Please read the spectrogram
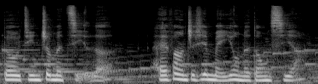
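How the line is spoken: Flat, indifferent. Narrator (Chinese): 阿佩淡淡的说

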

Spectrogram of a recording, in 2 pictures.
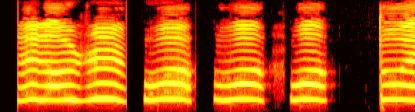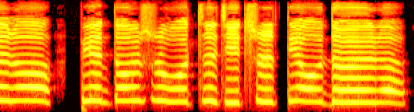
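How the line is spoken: Crying while speaking. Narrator (Chinese): 西西边哭边说

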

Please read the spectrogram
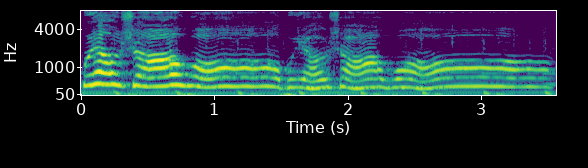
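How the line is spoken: Hurried loud yell. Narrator (Chinese): 他连忙又大叫起来

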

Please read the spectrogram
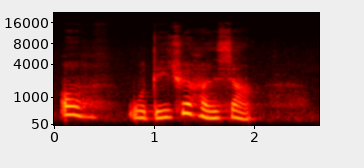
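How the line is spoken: Soft amazed exclamation. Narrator (Chinese): 玛丽轻声惊叹着

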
